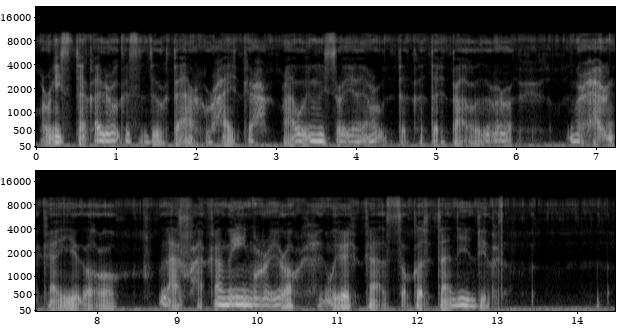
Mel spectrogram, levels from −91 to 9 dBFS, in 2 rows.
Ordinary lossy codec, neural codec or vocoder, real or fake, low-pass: none; autoencoder, 22.05 kHz, a latent of 192 numbers a frame, VITS, trained on many speakers; fake; 9.9 kHz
